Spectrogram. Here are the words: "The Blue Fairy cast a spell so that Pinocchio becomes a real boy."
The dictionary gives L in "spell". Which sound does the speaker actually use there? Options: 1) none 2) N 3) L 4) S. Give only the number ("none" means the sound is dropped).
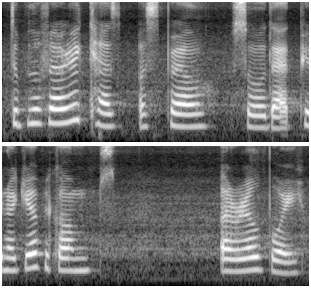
3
